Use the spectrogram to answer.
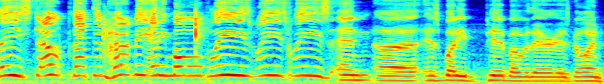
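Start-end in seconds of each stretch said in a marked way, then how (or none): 0.0-3.3 very high, frantic, panicked shrieking and screaming. Voicing a creature hopping and screaming, begging not to be hurt: screaming in panic. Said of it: "screaming in Draconic".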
